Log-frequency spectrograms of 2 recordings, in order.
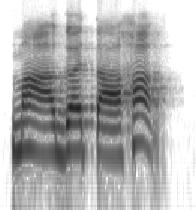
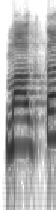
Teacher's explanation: ये विसर्ग है तो विसर्ग को किस तरह से उच्चारण करना है, इसके पिछले वाले अक्षर की मात्रा। अक्षर की मात्रा क्या है, आ, इसलिए विसर्ग को पढ़ा हा।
